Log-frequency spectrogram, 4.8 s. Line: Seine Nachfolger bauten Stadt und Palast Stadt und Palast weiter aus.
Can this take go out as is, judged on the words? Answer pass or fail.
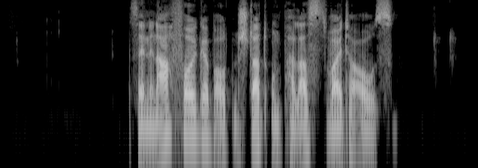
fail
